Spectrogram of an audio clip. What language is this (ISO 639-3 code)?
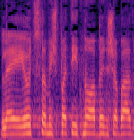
heb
